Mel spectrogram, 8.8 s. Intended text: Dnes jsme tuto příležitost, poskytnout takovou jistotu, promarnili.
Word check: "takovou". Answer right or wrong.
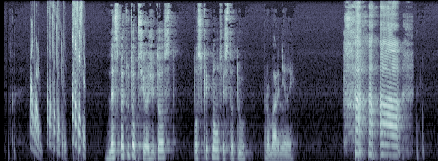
wrong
